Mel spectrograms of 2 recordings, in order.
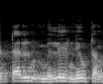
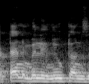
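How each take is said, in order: First: Said in the usual way. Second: "न्यूटन्स" with an added final s sound; plural ending. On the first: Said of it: "कहना है". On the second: Shown as a demonstration. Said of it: "ऐसे नहीं कहना".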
